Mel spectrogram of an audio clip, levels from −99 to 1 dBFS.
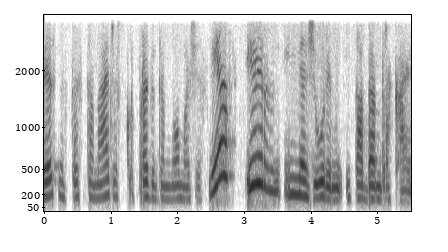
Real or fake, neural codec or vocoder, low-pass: real; none; 3.6 kHz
